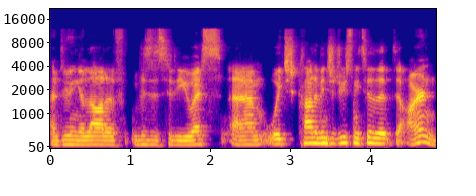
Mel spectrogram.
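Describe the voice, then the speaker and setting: Against a quiet background, a man with a medium-pitched, bright, sharp voice moves at a fairly quick pace with ordinary pitch variation. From Ireland, County Waterford. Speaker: artist and educator. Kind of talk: interview. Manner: hesitant, many fillers and repeats.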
